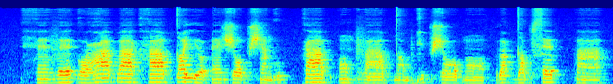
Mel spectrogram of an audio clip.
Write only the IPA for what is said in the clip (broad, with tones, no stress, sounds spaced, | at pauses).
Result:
h ɛ̃˨ v ɛ˨˦ ɡ ɔ˨ ʕ a˦ b aː˦ ɡ h aː˦ b dˤ i˦ lʲ ɔ˨ ʔ ɛ̃˨ ʃ ɔ˨ b ʃ ã˨ ɡ u˨ kː aː˦ b ʔ ɔ̃˦ b v aː˨ b dˤ ã˨ b ɡ i˦ b ʃ ɔː˨ b ɾ ɔ̃˨ | ɾ ʊ˨ ɡ dˤ ʊ˨ b s ɛ˦ pː ã˨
